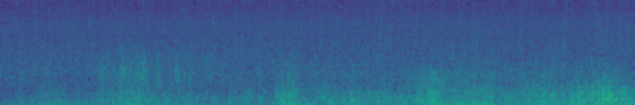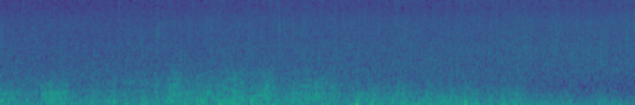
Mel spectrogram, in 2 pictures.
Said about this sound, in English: That was a long peal of thunder, wasn't it?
